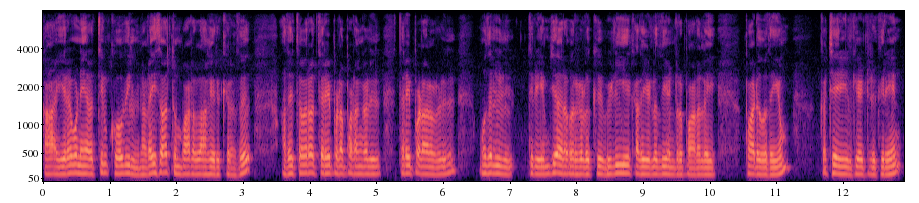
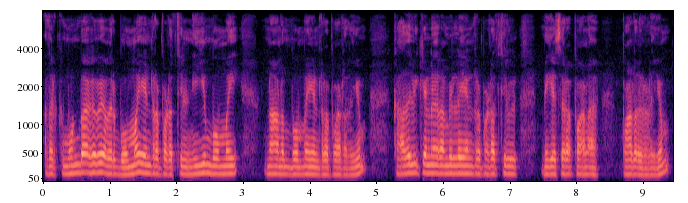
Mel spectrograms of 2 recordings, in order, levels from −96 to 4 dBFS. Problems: constant background noise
